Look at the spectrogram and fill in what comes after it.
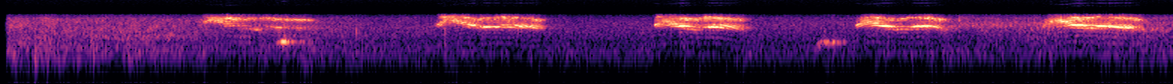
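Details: A found cat making weird noises: five strained, nasal meows about every two seconds, each slightly falling in pitch, with a soft low murmur and rustle between them.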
